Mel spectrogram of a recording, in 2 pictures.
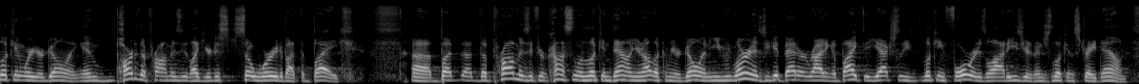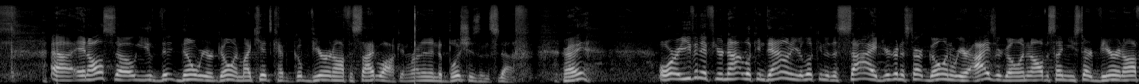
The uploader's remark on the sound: This audio is from a sermon that I preached on New Year's Eve at my church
